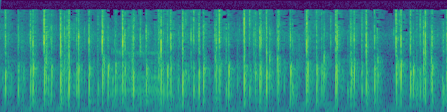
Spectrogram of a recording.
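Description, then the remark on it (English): A crowd breaks into sustained applause for the town's Community Preservation Committee, many hands clapping in a dense, irregular patter that stays steady and fairly loud throughout, with no voices standing out. “huge round of applause for the CPC committee.”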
